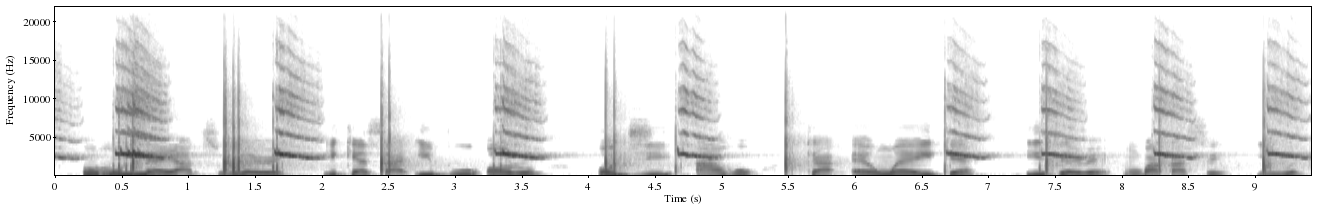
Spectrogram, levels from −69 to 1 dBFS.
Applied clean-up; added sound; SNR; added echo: none; Fireworks; -3 dB; none.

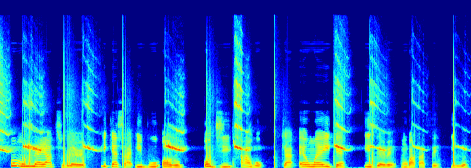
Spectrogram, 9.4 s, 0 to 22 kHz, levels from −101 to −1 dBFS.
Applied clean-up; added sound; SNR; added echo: neural mask model RNNoise.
